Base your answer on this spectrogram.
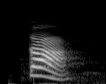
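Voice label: "zai4", Mandarin Chinese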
